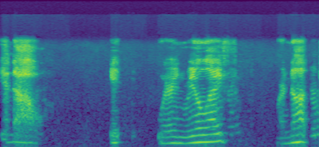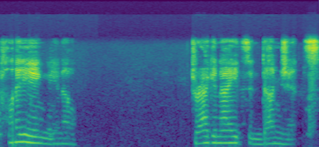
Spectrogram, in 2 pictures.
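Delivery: quiet, soft whisper. Voicing a character who sneaks up behind another: whispering. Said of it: "just kinda whispers to him".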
